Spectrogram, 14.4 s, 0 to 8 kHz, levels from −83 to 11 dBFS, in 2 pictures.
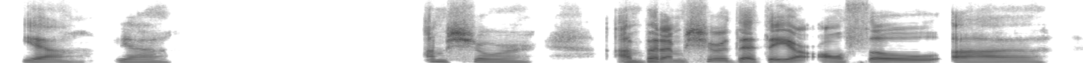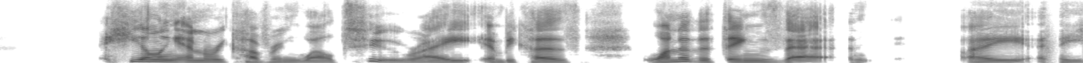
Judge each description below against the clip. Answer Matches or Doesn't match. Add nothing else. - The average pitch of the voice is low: Doesn't match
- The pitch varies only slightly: Doesn't match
